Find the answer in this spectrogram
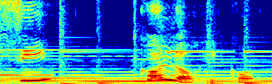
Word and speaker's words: psicológico: Así que psiquiatra, psicolo, psicológico, sin nada de p, ¿cierto, chicos?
